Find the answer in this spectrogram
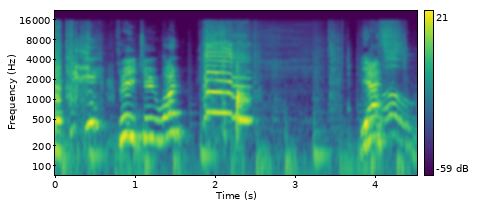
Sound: laughs; horn honks

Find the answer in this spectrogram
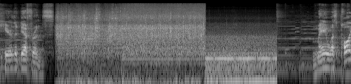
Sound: baler running

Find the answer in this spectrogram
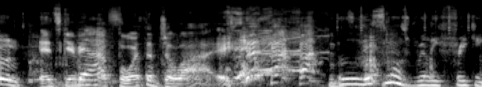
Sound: both laugh

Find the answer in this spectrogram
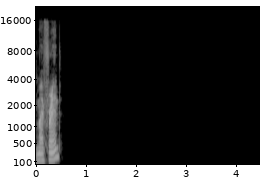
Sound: pause

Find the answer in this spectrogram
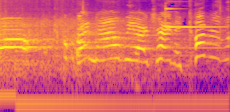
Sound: bell dings

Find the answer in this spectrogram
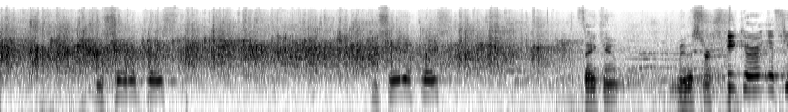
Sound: applause

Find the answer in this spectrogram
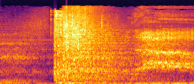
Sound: bang

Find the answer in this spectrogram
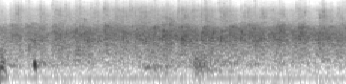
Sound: audience applauds

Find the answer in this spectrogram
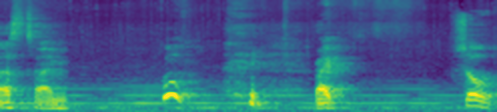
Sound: chuckle

